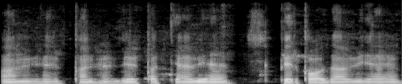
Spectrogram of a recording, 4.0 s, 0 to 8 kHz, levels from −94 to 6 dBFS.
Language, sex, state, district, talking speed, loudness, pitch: Hindi, male, Bihar, Muzaffarpur, 120 wpm, -18 LUFS, 95 Hz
